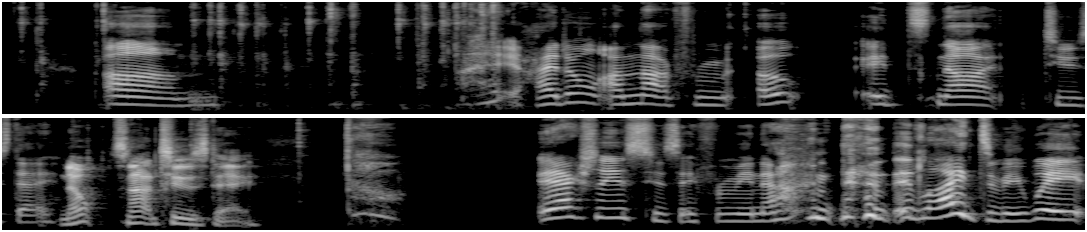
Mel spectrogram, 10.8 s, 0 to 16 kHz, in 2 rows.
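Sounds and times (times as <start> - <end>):
typing on a computer keyboard: 0.0 - 2.4
speech: 0.5 - 1.3, 2.4 - 7.3, 8.1 - 10.8.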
